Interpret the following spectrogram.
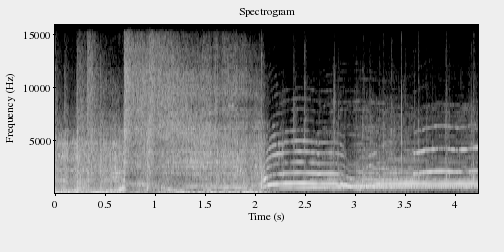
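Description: Hard rock band playing live as a song ends: drums and distorted electric guitars, a wash of crashing cymbals from under a second in, then the drums stop about two seconds in and held, bending tones ring on over crowd cheering.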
